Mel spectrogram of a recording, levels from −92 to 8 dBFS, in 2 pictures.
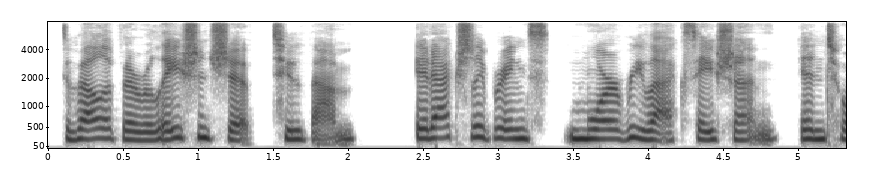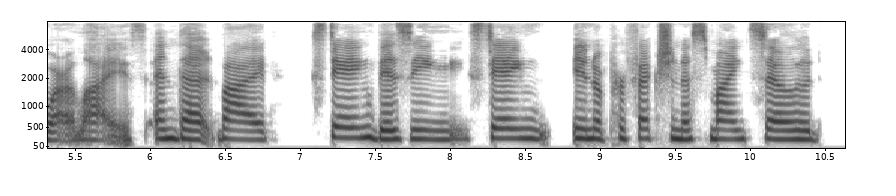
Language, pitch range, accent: English, 200-230 Hz, American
